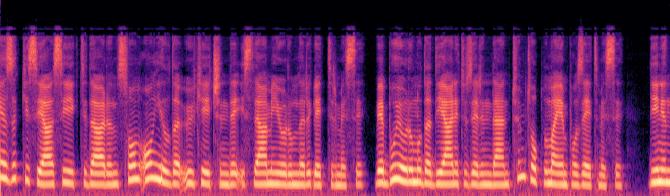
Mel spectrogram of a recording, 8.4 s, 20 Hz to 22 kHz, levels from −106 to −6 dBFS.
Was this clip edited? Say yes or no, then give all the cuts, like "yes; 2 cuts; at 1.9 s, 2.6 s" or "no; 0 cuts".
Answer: yes; 2 cuts; at 3.9 s, 4.6 s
